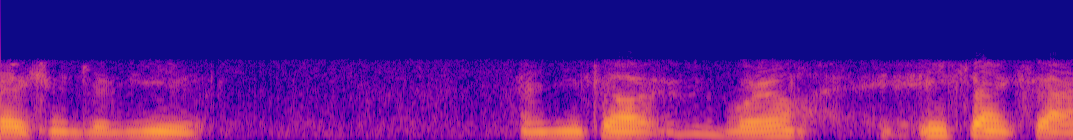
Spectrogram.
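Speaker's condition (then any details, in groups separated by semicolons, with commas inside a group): Parkinson's disease; diagnosed about two years ago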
